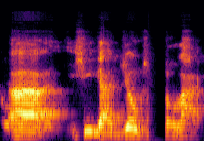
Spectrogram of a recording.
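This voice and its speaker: Speaking with a Southern Gullah Geechee accent, a livestream host from Charleston, South Carolina, USA, casually addresses viewers in folksy, colloquial talk full of repeated phrases. He sounds a little high, very animated, bright and forceful, and a little slow.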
